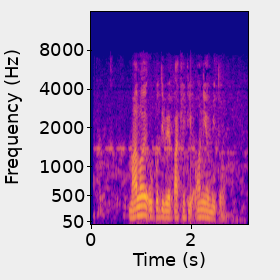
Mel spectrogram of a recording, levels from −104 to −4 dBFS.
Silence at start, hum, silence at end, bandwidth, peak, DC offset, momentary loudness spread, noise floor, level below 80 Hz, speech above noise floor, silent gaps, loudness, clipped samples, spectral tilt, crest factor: 0.1 s; none; 0.45 s; 7.4 kHz; -10 dBFS; under 0.1%; 24 LU; -50 dBFS; -62 dBFS; 22 dB; none; -29 LUFS; under 0.1%; -7 dB/octave; 20 dB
